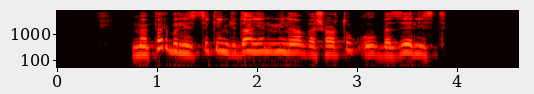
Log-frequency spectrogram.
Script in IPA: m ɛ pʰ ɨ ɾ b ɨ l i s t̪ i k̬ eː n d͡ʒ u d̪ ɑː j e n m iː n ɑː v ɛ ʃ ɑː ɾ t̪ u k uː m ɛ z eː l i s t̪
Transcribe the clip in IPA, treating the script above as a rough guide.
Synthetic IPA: m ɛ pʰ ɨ ɾ b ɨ l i s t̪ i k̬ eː n d͡ʒ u d̪ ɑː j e n m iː n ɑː v ɛ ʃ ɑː ɾ t̪ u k uː b ɛ z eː l i s t̪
